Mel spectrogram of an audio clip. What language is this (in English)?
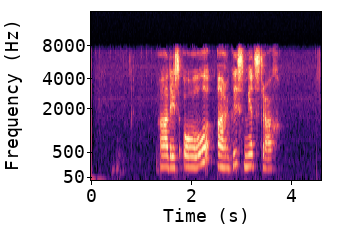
Russian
